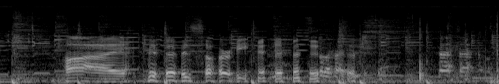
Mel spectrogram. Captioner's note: laughs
